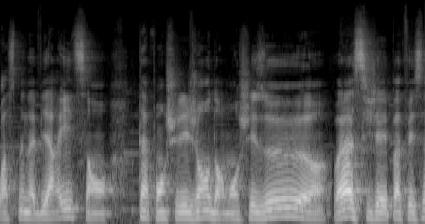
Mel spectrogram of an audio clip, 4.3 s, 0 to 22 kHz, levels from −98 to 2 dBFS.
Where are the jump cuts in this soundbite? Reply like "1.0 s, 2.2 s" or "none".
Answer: 3.3 s

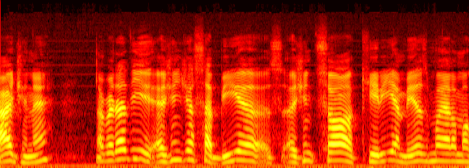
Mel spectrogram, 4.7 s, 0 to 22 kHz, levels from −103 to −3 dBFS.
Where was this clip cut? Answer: 2.3 s

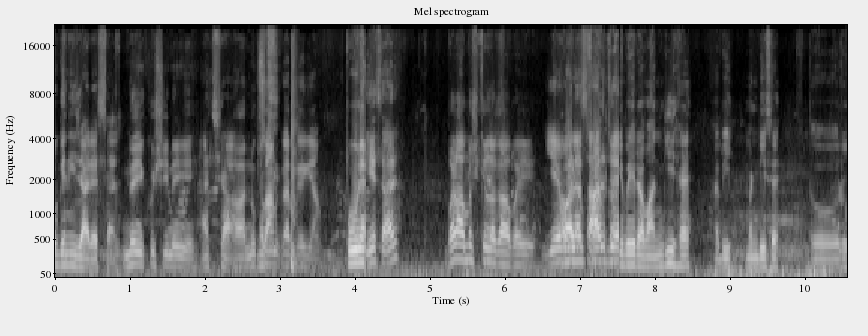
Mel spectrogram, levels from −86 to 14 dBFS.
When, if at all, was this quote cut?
4.1 s, 7.5 s

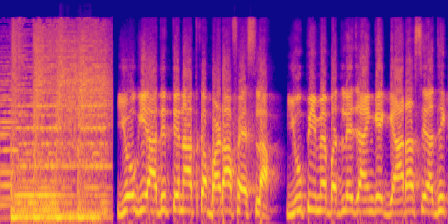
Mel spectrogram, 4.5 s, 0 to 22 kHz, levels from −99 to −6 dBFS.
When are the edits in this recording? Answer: 1.1 s

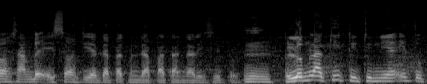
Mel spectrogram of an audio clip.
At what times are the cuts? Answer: 2.8 s

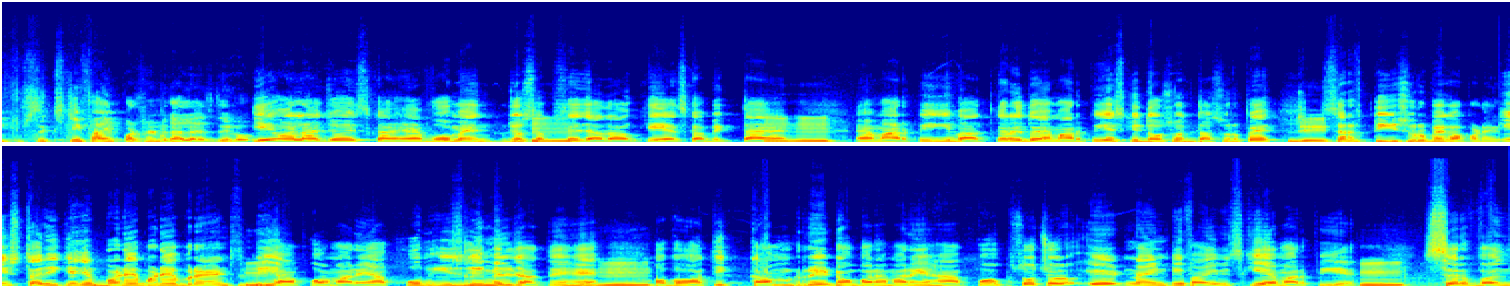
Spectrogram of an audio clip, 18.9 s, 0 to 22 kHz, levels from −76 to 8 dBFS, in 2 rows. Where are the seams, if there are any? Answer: 1.6 s, 9.4 s, 15.8 s

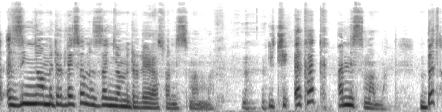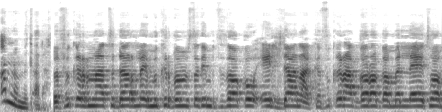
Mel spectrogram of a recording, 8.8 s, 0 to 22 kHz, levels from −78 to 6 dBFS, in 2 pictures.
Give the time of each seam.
4.9 s

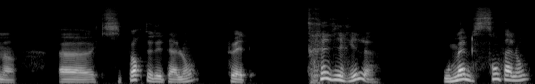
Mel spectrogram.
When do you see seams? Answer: none

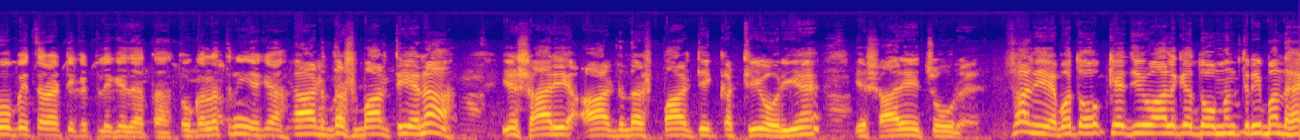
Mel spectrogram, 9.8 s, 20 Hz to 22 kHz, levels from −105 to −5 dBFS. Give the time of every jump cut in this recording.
2.2 s, 7.6 s

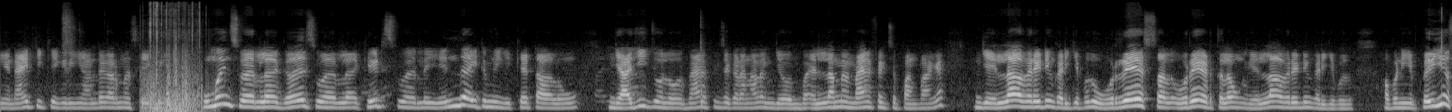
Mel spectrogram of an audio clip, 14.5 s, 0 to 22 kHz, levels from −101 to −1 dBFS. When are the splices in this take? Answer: none

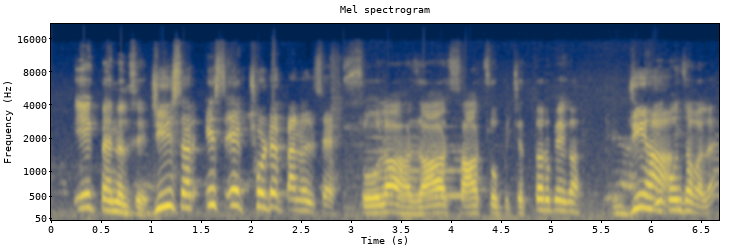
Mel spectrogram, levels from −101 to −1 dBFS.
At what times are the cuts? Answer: 2.9 s

